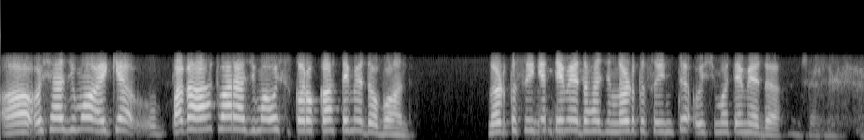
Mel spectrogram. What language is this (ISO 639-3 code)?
kas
